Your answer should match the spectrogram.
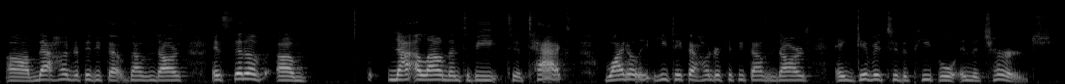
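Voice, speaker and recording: Woman host from Hawaii, gravelly voice, rambling emphatic talker, keeps quizzing her guests. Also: medium pitch, steady tone, moderate pace, darkish tone. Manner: rambling, emphatic, asks listeners questions. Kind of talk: casual debate chat.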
